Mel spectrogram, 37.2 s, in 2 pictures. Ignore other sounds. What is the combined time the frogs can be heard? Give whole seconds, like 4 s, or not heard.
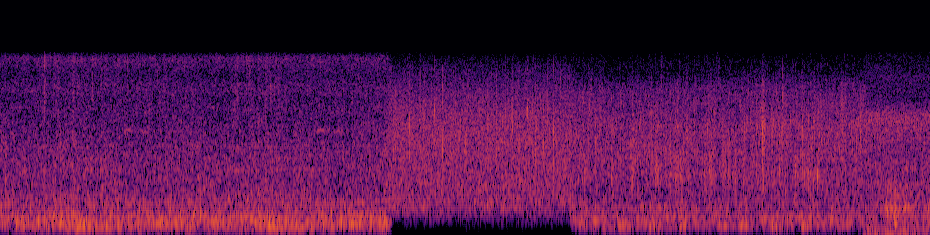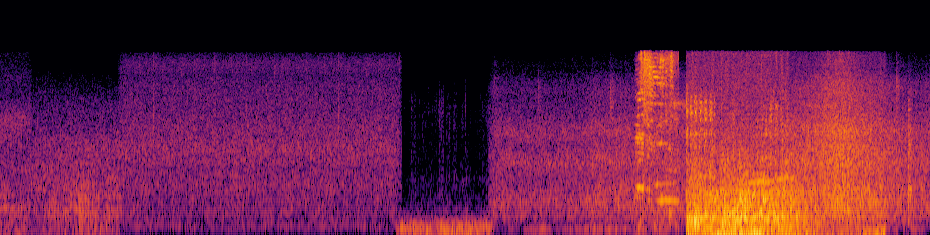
not heard.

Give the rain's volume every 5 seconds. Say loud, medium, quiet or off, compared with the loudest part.
quiet, quiet, quiet, quiet, quiet, quiet, medium, loud.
